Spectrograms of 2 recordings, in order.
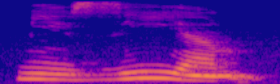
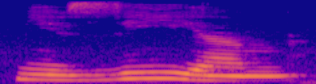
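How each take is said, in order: No difference in how they are said.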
